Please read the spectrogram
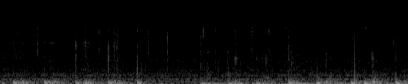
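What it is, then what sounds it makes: Bar of soap being carved. A solid green bar of soap held in the hands is carved with a wood-handled gouge. The result is a quiet, continuous run of soft scratching and scraping with a low, muffled body and faint bright ticks.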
